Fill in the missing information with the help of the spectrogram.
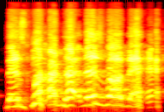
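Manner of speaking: high, loud apology through laughter; laughing mock apology. Apologizing to someone he bumped, high laughing plea. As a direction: blurt a hammed-up apology, laughing.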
